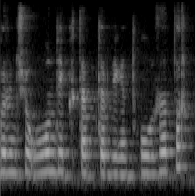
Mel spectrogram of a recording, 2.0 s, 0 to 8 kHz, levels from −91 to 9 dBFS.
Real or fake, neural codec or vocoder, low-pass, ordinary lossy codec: real; none; none; none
